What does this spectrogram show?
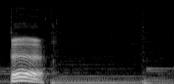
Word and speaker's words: Bø: It is pronounced bow? No, that's just bow. I'm looking for this. From Old Norse meaning farm. Okay. I want to hear. I want to hear its pronunciation. Pronunciation. How to pronounce Bø. Burr. Bø.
